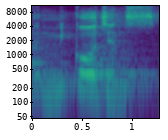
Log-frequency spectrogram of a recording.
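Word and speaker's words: Pnictogens: Next, these are also called nicogens. Nicogens, here P is silent.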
